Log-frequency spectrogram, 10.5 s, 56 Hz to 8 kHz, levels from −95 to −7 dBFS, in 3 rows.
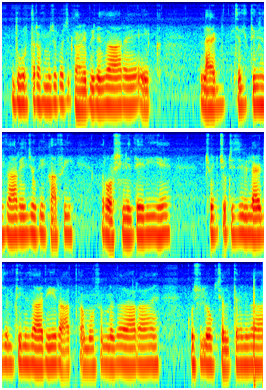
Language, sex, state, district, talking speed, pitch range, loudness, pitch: Hindi, male, Chhattisgarh, Bastar, 265 wpm, 135-145 Hz, -21 LUFS, 140 Hz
